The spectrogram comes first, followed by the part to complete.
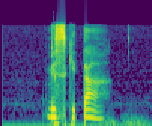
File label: miss kita, Tagalog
